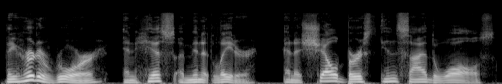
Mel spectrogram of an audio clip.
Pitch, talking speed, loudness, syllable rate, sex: 110 Hz, 190 wpm, -19 LUFS, 4.8 syllables/s, male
